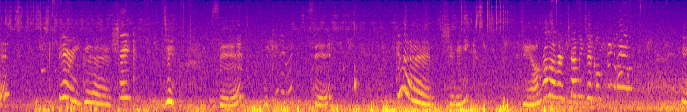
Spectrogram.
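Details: Red tri female Australian Shepherd puppy from a breeder licensed in Oklahoma whines in repeated high, downward-sliding cries, several in quick succession, while a woman gives obedience commands and praise indoors.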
